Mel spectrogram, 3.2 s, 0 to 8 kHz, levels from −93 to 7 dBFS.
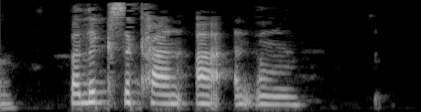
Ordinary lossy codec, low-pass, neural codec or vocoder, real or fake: MP3, 32 kbps; 7.2 kHz; codec, 16 kHz, 4 kbps, FreqCodec, larger model; fake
